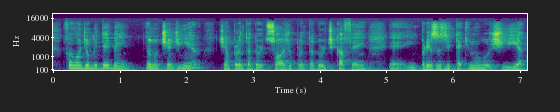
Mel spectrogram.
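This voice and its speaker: The recording is very clean, with a silent background. A man with a fairly high pitch sounds somewhat breathy at a moderate pace, with ordinary pitch variation. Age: 40s. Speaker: real estate investor and author. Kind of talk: interview.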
